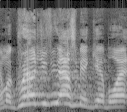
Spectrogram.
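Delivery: acting really mean. A parent describing threatening a child who keeps asking: mock-mean parent. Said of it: "you just be like really mean".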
